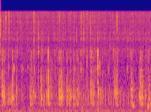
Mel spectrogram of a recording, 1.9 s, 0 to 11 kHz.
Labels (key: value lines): label: biophony, sea urchins (Echinidae)
recorder: SoundTrap 600 or HydroMoth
